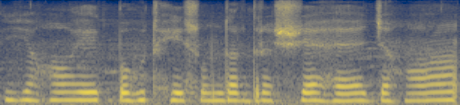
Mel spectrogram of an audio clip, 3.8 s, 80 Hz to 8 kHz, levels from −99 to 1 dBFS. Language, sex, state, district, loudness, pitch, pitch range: Hindi, female, Haryana, Jhajjar, -16 LUFS, 215 Hz, 210-225 Hz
